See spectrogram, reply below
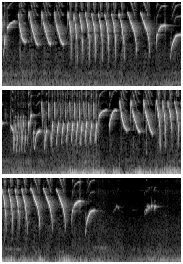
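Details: Singing canary used as a training lure for young learning birds and canaries that have stopped singing: fast repeated high downsweeps, short lower warbled notes near four seconds, more rapid trills, then quiet at the end.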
